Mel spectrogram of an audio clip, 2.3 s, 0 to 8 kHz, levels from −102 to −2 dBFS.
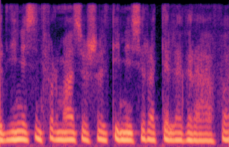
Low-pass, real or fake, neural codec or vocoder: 7.2 kHz; real; none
